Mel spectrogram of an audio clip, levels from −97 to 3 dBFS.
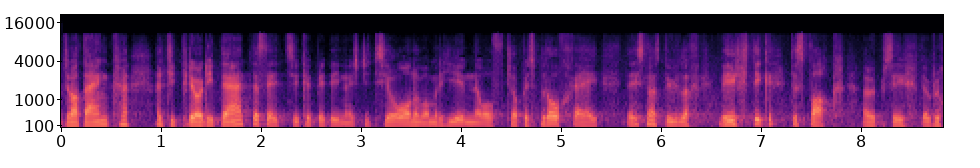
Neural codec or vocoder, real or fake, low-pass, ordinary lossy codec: codec, 16 kHz in and 24 kHz out, 0.8 kbps, FocalCodec, streaming, 65536 codes; fake; 10.8 kHz; none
